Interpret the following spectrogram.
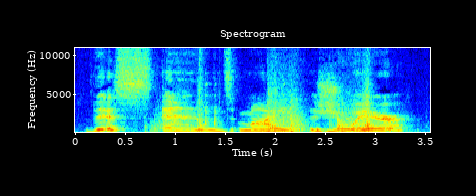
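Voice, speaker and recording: A woman speaks in a New York accent. Her voice carries audible room echo, with noticeable background noise behind it. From New York City. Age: 70s. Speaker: beauty vlogger. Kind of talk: makeup tutorial. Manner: animated.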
